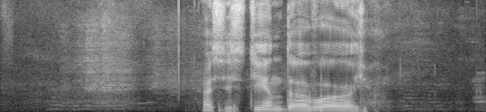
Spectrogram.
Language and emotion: Russian, sad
